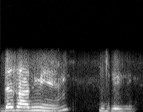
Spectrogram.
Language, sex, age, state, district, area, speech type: Urdu, male, 18-30, Uttar Pradesh, Saharanpur, urban, conversation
